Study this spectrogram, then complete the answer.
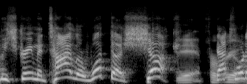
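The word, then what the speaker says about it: Shough: Go rolling out there with Tyler Shuck or Tyler Show, however you say his name. Shuck.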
